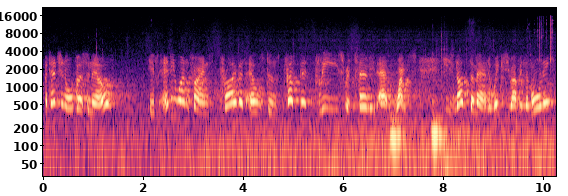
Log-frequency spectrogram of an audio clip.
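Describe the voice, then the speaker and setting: A stern, officious army announcer from a video game, pitched high and formal. The voice comes over a loudspeaker PA, distant, with clear noise around it. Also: male voice, animated, measured pace, phone-quality sound. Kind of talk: military public-address announcement.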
